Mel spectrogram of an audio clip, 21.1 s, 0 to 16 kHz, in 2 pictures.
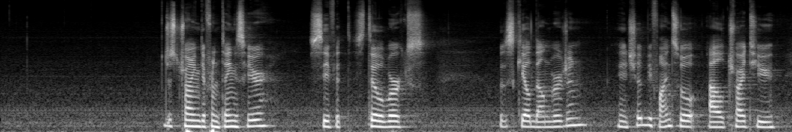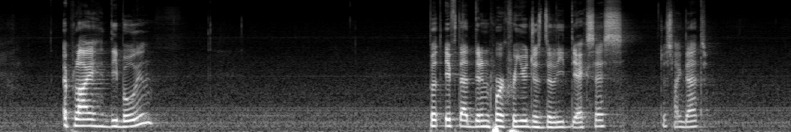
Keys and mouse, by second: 2.1 click, 3.6 middle click, 5.8 middle click, 10.7 ctrl+a, 14.0 Tab, 14.3 a, 14.6-15.8 drag, 17.1 Tab, 18.0 x, 18.6 z, 19.4 middle click, 20.0 Tab, 20.1 a, 20.5 middle click.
